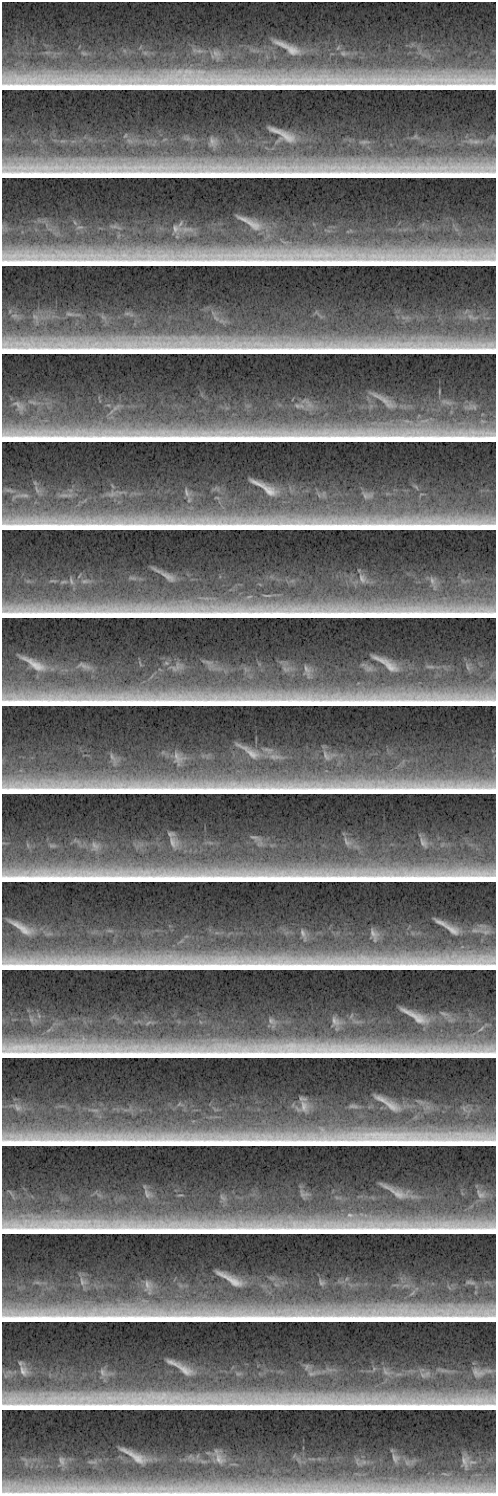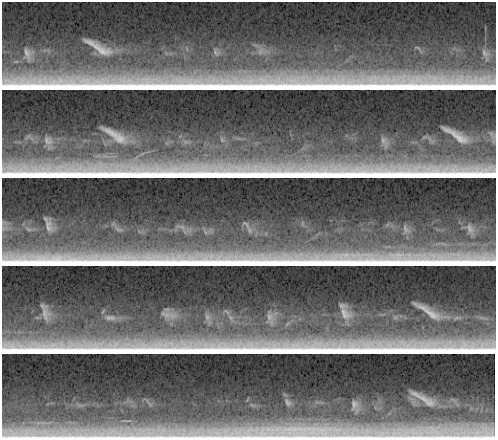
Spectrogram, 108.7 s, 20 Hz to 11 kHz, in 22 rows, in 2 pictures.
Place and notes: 05:00 Berlin Buch, Lietzengraben - wetland ambience
Deutschland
